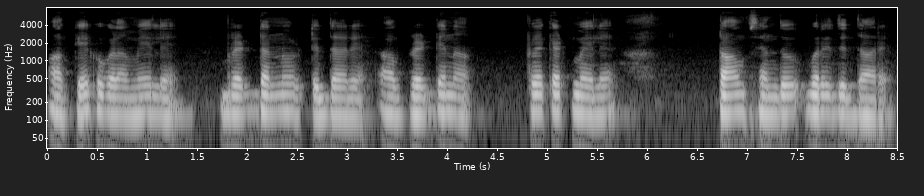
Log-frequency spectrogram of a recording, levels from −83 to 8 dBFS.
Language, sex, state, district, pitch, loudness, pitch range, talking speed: Kannada, male, Karnataka, Bangalore, 130 Hz, -20 LUFS, 120-135 Hz, 105 wpm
